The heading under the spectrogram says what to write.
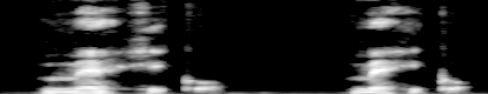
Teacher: remember to put the stress on the first syllable here. You see the accent mark there.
